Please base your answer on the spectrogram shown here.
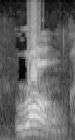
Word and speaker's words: wrong: Wrong. So the V is silent. Wrong.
